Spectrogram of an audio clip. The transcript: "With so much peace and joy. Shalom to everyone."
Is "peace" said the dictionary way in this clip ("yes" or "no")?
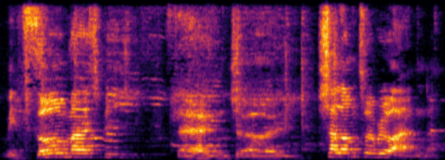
no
